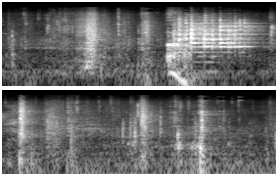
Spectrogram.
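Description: Scattered metallic clinks and knocks of parts being handled on a truck's underside. A brief pitched sound slides down in pitch about two seconds in and is the loudest thing heard. A low steady hum sets in about three seconds in.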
